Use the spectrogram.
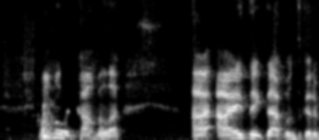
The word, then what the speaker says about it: Kamala: I have to say Mamala before I can say her name right. Kamala.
